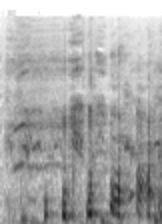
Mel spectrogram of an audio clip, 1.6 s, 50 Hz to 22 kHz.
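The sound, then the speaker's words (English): A short fit of rapid coughing, about six quick voiced bursts in a row, fairly loud, with no talking around them. “1 second, I'm coughing.”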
